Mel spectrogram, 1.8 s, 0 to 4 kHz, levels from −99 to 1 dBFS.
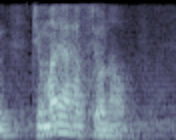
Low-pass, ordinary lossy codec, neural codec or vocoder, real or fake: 3.6 kHz; AAC, 16 kbps; vocoder, 24 kHz, 100 mel bands, Vocos; fake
